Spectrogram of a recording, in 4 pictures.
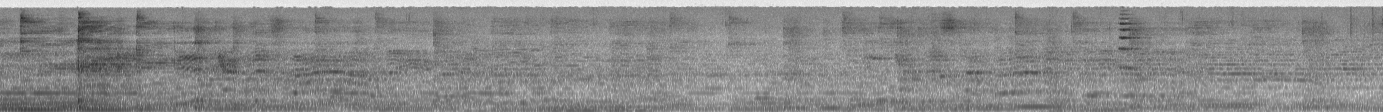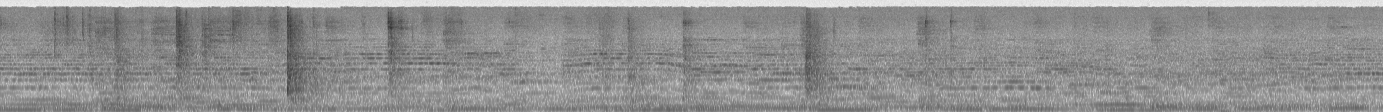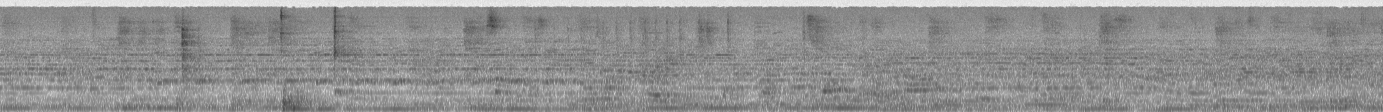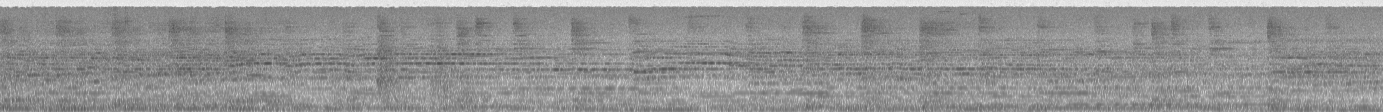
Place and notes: ex casino, Maribor - cafe salon
recorning of a live session with phone to radio aporee
saturday morning, spoken words, leaves of small red notebook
